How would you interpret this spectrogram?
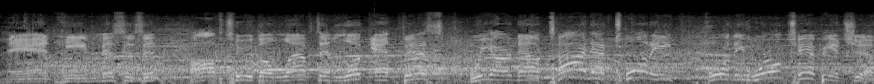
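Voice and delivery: high, loud tied-game call; excited shout. Real, not acted. Commentator roaring as the world final ties, excited shout.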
